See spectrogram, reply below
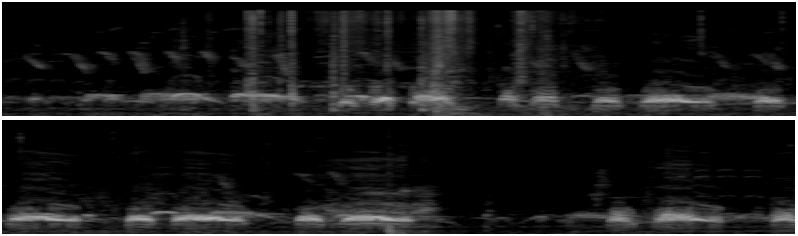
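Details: Caged young Malaysian spotted dove whose coo stutters on its first three notes: a run of low, hollow coos about once a second, knocking sounds near the start, then a brief pause.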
